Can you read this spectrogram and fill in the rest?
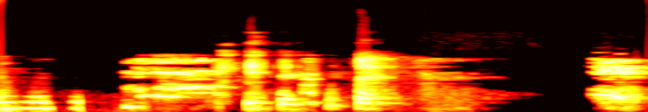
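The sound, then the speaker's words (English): A needy cat meows repeatedly in the background in a string of drawn-out, whiny calls with short gaps, then one more meow after a brief pause, clear. “uh, yeah, that's that's my incredibly needy cat in the background.”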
